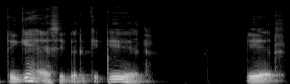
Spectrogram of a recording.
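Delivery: normal talking voice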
